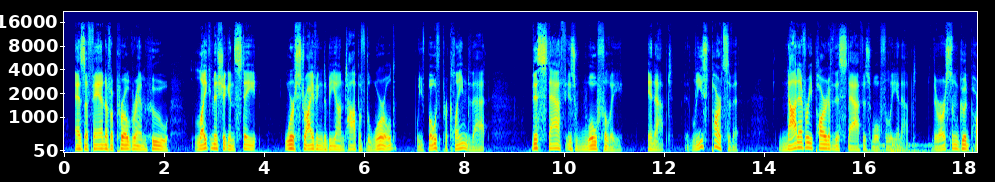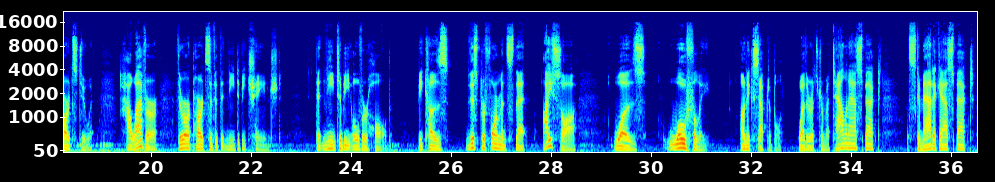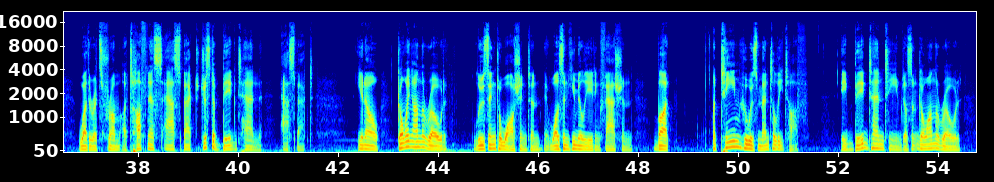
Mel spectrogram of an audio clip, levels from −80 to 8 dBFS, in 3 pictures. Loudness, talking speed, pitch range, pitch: -19 LUFS, 135 wpm, 85-110 Hz, 95 Hz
